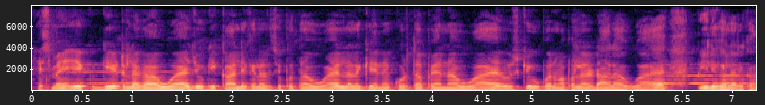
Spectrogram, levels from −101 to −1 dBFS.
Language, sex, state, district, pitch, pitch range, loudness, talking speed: Hindi, male, Jharkhand, Jamtara, 130 Hz, 125-135 Hz, -17 LUFS, 250 wpm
